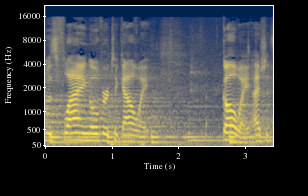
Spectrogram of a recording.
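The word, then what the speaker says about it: Galway: that that Swan was flying over to gway gallway I should say I get a little confused how to pronounce it so gallway is how you pronounce the Irish place the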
